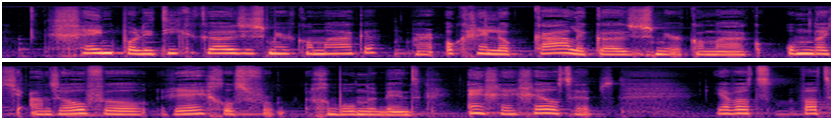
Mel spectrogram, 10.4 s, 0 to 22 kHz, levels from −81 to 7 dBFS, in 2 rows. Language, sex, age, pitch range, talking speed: Dutch, female, 30-49, 185-240 Hz, 160 wpm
